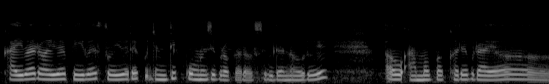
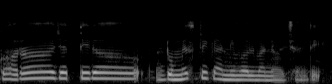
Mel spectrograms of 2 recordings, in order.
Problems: constant background noise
